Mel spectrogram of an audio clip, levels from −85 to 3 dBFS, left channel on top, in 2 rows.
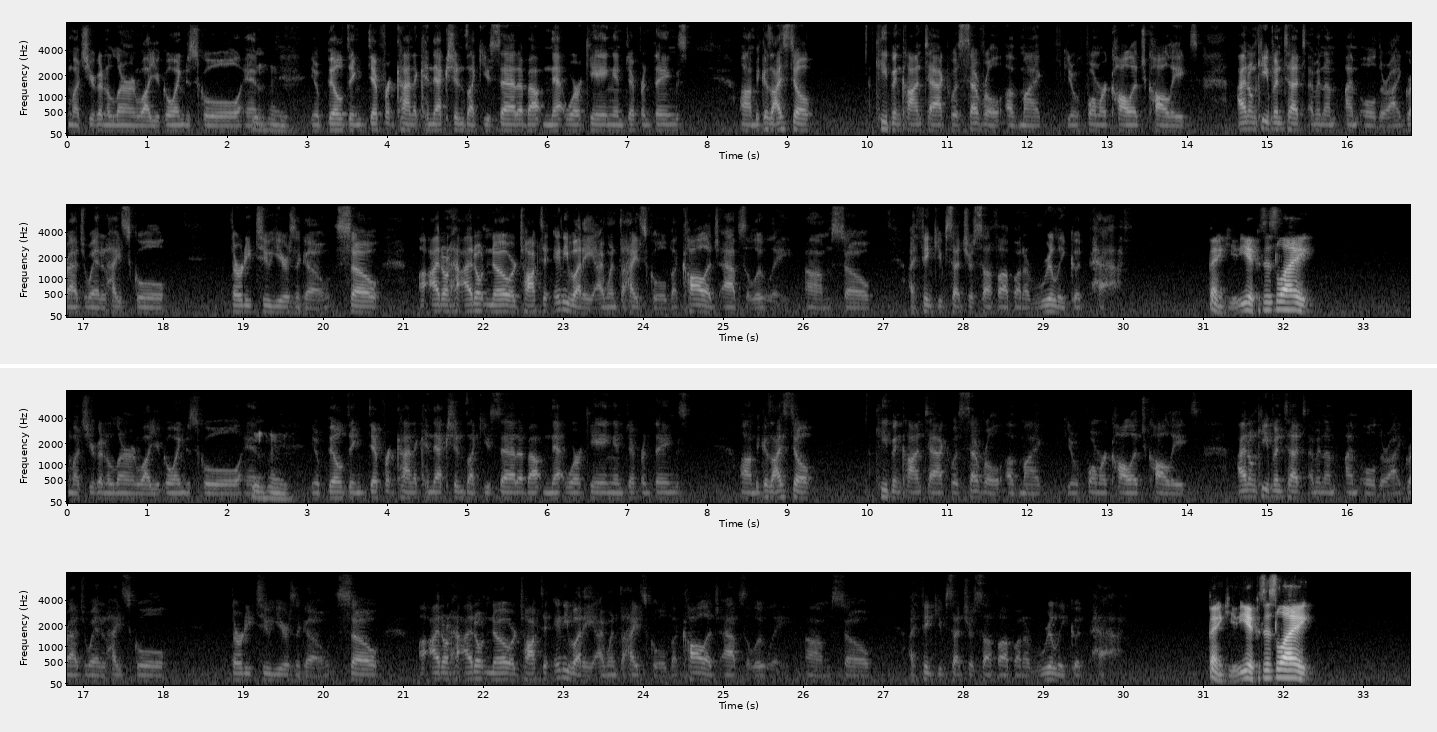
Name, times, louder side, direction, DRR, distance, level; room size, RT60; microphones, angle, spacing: voice 1, 0.0-7.7 8.2-9.3 10.1-12.2 12.5-18.0 18.8-26.8 27.3-30.0, left 5 dB, 45° left, 0.5 m, -42 dB
voice 2, 2.3-2.8 31.1-32.4, right 8 dB, 75° right, 0.5 m, -25 dB
12.0 x 5.2 x 2.7 m
head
